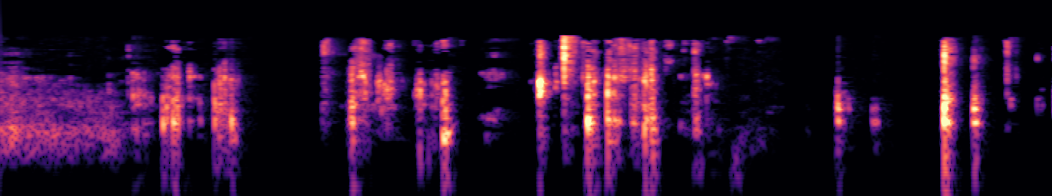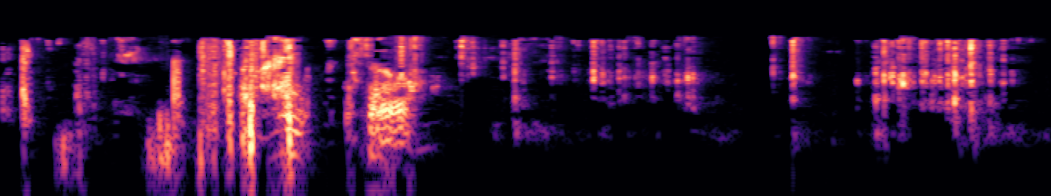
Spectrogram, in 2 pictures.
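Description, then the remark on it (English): Computer keyboard typing and mouse clicks come in irregular bursts of quick taps, separated by short pauses of near silence. No one speaks. “I have to read it to you anyway, so we'll get through the clicks and the typing, and then I'll read to you.”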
